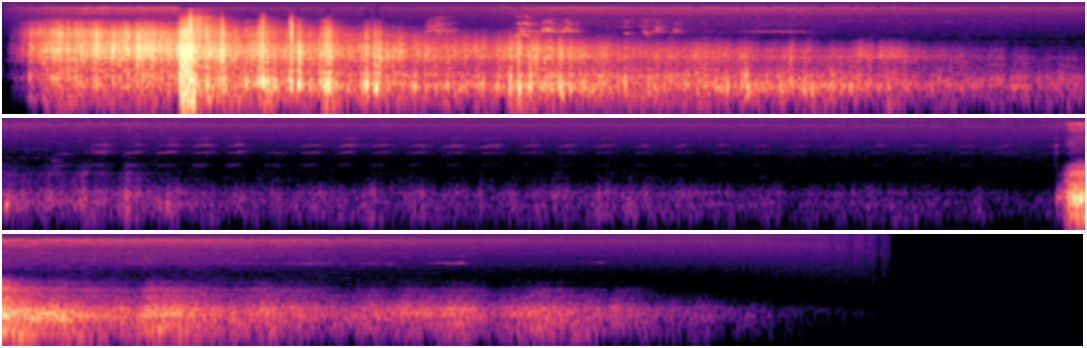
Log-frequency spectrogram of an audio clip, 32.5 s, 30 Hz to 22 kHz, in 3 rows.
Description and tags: Thunder Re-edit
A sudden thunderclap, startling some galahs.
An edited version of the original thunder recording, another version of which I uploaded earlier this year.
Originally recorded in 2018 on a Samsung J2 Pro phone.
Edited in Audacity.
cloud, crack, lightning, rain, rumble, storm, thunder, thunderclap, weather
